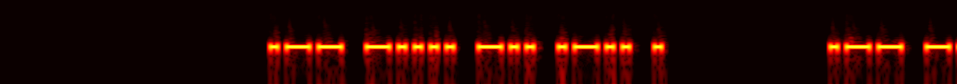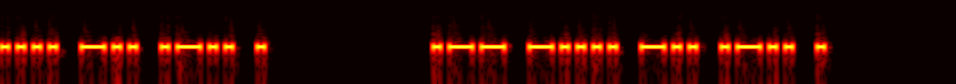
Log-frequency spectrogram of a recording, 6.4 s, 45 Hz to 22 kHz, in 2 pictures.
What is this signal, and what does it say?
Morse code, heard as a keyed tone, about 46 wpm, 700 Hz. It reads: W6DLE W6DLE W6DLE
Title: USA Call Signs - 5 Characters - Repeated 3x - 45wpm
